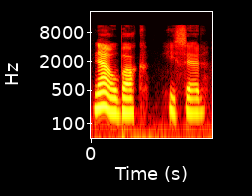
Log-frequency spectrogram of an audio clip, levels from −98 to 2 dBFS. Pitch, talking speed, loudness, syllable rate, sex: 180 Hz, 150 wpm, -19 LUFS, 2.9 syllables/s, female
